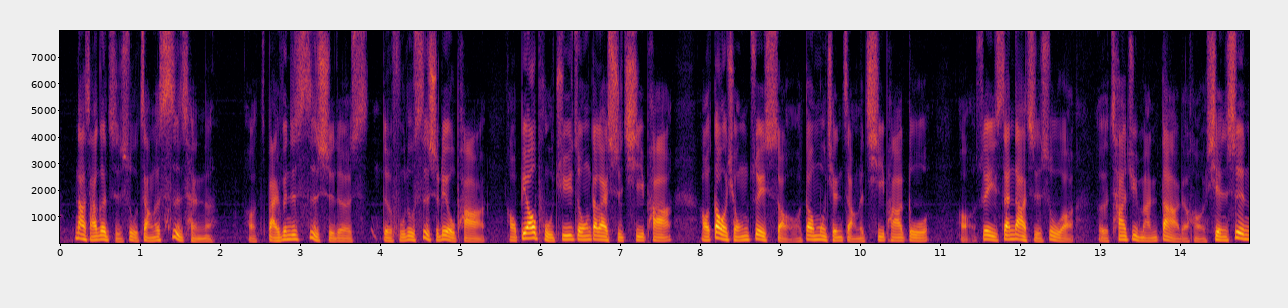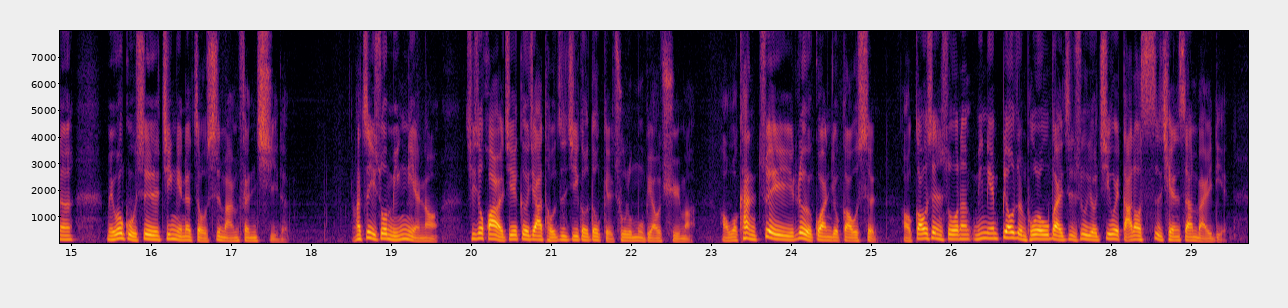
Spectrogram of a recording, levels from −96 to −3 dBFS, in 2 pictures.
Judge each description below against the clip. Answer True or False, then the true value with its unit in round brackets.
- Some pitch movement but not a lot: False (6.5 semitones)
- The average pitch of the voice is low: True (130 Hz)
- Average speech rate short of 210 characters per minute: False (280 characters per minute)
